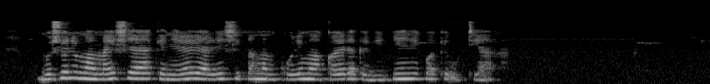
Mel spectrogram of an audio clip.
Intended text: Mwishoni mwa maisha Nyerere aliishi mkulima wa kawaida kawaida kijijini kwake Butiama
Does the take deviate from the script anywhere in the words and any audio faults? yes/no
yes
